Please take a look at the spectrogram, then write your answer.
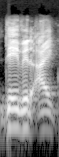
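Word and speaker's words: David Icke: You So your name is not David Ike. His name is David Ike. What is wrong with you? E is silent, man.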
